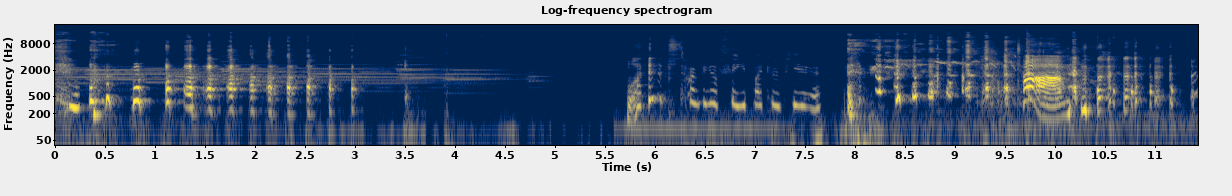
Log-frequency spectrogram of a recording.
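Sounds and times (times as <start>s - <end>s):
laughter: 0.0s - 3.1s, 7.9s - 11.4s
morning bell buzzing: 0.0s - 5.1s
speech: 0.1s - 0.9s, 6.6s - 8.2s, 9.8s - 10.8s.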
